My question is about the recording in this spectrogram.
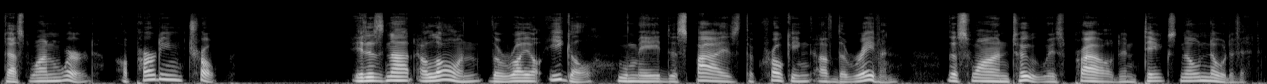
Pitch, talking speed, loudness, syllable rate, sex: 150 Hz, 150 wpm, -18 LUFS, 4.3 syllables/s, male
